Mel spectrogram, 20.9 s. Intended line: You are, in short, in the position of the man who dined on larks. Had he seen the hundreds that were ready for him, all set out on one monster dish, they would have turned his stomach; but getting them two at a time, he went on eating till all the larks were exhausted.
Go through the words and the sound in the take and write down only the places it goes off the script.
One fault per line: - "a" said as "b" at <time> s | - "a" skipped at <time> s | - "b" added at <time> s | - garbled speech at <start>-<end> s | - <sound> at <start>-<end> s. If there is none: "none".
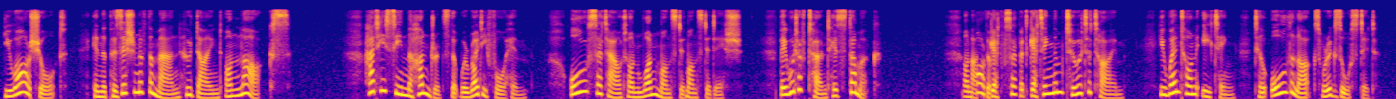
- "in" skipped at 0.5 s
- "monster" added at 10.3 s
- garbled speech at 14.4-15.3 s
